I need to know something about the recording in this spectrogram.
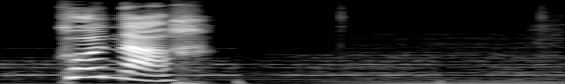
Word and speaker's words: connard: This one you might not pronounce it correctly because I know the part is hard. The even more vulgar version is connard.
